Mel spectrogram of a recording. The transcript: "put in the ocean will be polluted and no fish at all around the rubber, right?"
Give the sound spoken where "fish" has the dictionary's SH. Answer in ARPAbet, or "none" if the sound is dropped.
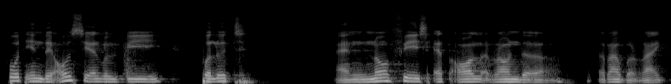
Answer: S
